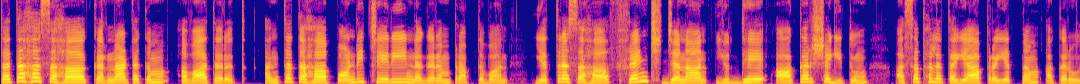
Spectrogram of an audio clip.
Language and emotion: Sanskrit, neutral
